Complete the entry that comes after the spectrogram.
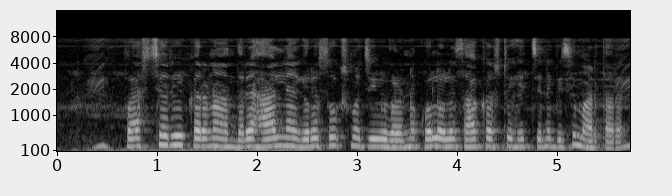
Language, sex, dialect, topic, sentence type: Kannada, female, Central, agriculture, statement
